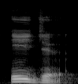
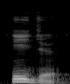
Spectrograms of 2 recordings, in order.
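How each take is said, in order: The two takes are said the same way.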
